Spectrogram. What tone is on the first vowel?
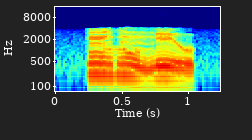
high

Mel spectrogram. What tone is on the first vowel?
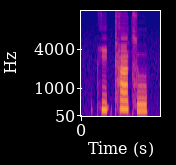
low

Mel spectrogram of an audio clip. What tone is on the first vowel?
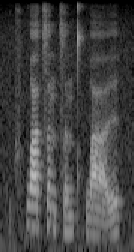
high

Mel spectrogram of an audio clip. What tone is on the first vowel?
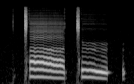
falling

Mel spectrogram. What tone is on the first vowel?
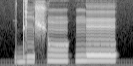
low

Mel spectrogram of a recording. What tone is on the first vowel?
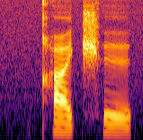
low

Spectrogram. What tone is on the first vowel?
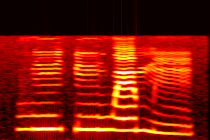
high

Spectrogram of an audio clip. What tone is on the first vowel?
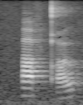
high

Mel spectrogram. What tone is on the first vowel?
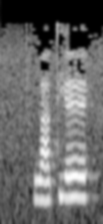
rising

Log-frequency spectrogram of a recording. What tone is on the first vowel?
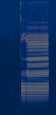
high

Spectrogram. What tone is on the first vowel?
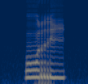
high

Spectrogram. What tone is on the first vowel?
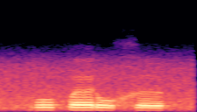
high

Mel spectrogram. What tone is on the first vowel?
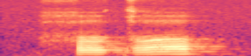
low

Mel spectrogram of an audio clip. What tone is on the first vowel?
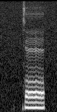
high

